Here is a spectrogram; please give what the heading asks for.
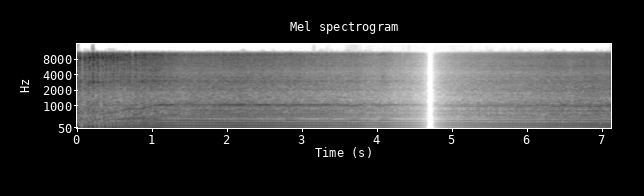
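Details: John Deere/Briggs & Stratton 4000-4400 W generator after magneto coil repair: engine catches on choke and settles into a steady, even drone with a brief dropout. It runs, but the outlets have no power; a faulty GFCI receptacle is suspected.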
